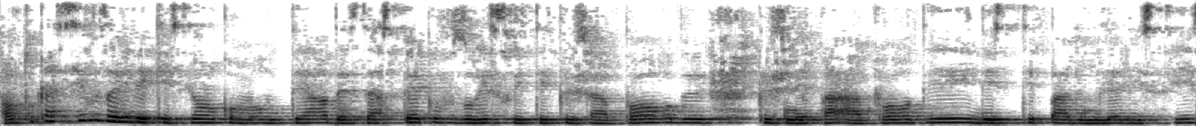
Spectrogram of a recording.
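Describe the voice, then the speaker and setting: A fairly high, mellow voice belongs to this young Cameroonian woman, a native French speaker who vlogs and interprets. She narrates her story to camera in a casual style, switching to English in the middle of a sentence, and the recording picks up an echoey room.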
